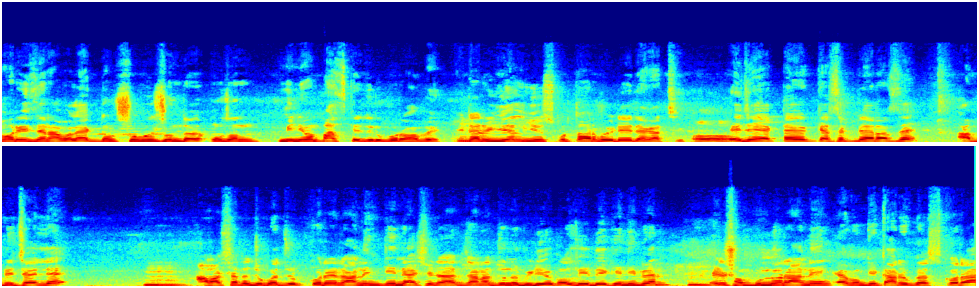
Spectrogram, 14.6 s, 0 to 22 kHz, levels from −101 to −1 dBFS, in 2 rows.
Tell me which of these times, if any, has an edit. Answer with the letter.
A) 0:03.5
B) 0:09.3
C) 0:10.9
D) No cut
A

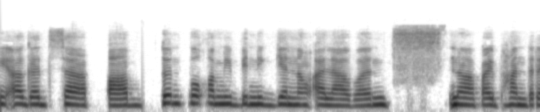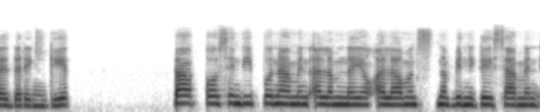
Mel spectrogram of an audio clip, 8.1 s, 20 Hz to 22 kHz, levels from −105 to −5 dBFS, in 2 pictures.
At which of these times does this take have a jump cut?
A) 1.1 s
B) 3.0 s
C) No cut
A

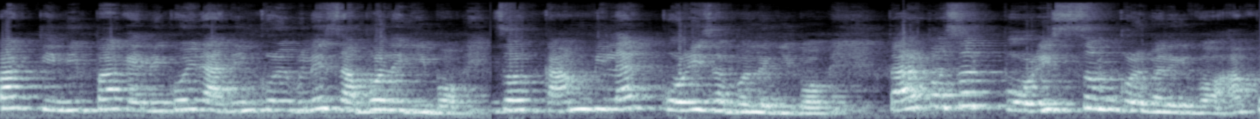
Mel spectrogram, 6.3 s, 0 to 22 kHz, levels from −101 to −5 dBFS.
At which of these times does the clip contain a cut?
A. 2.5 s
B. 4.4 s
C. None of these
A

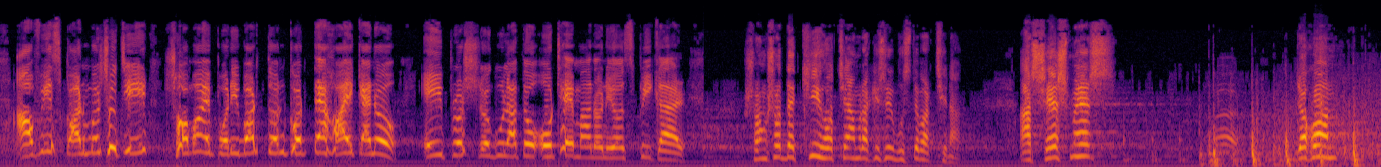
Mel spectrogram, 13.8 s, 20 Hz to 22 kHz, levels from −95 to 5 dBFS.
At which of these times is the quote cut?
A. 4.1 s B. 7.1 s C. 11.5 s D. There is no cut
B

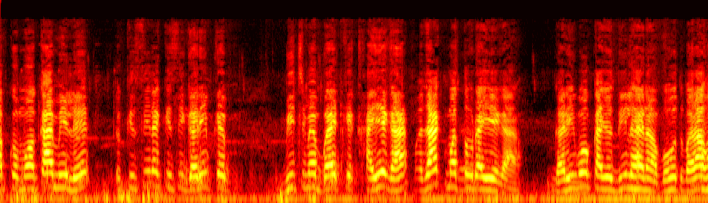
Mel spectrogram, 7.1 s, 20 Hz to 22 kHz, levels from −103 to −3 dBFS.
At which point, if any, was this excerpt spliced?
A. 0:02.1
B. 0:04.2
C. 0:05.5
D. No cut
B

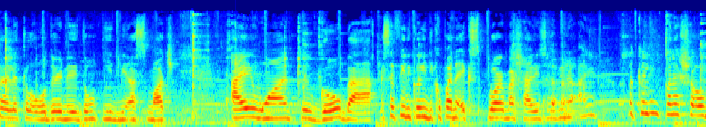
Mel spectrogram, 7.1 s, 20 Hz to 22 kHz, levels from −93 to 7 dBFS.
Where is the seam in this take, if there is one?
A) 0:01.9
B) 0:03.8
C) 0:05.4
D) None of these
B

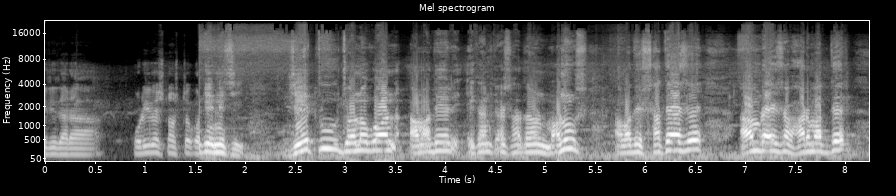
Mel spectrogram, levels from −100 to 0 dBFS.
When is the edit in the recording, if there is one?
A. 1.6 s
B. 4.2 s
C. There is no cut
A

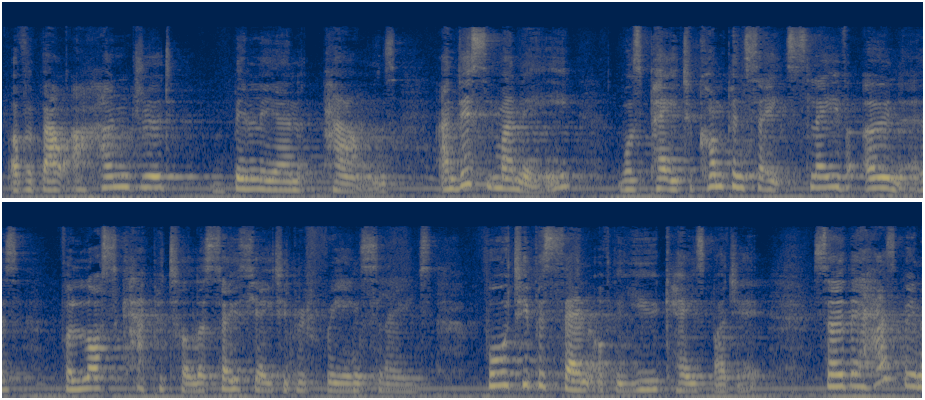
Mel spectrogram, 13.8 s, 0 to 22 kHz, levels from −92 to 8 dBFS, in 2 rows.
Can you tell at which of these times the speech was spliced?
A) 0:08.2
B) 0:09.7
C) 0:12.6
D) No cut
D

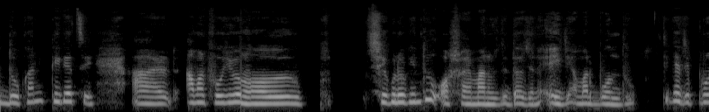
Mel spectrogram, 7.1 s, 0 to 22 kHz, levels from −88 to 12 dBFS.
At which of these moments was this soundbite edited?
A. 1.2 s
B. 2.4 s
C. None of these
B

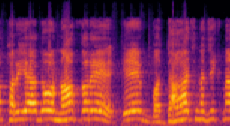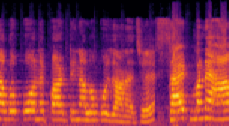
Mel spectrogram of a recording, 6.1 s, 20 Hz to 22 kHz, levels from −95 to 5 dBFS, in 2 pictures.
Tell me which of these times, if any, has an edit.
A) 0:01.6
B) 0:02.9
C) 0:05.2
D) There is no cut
C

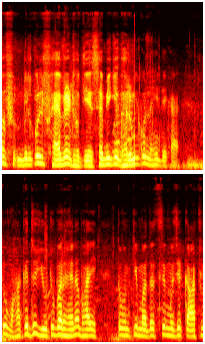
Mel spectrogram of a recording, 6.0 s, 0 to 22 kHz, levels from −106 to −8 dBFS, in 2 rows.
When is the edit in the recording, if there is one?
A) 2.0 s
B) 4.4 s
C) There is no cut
A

